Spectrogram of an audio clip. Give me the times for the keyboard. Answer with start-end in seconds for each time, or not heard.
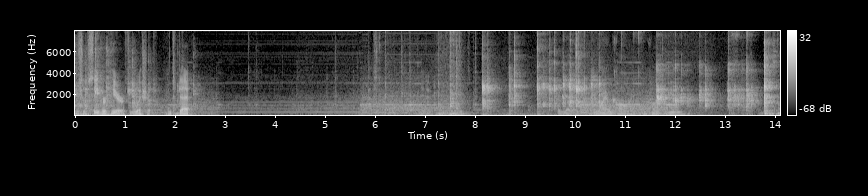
0.0-2.5, 7.2-14.0.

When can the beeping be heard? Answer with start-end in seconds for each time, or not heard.
1.2-3.0, 5.7-7.2, 10.1-12.1.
